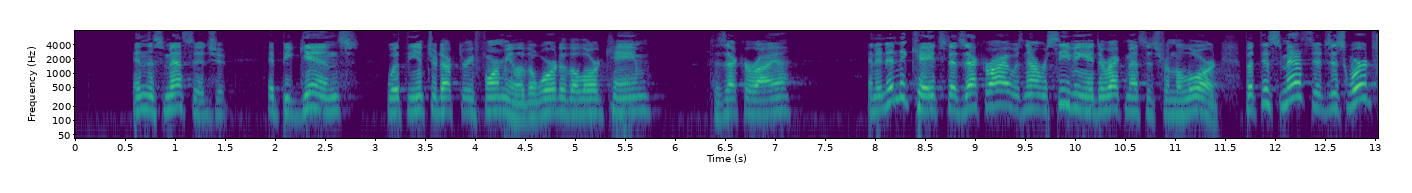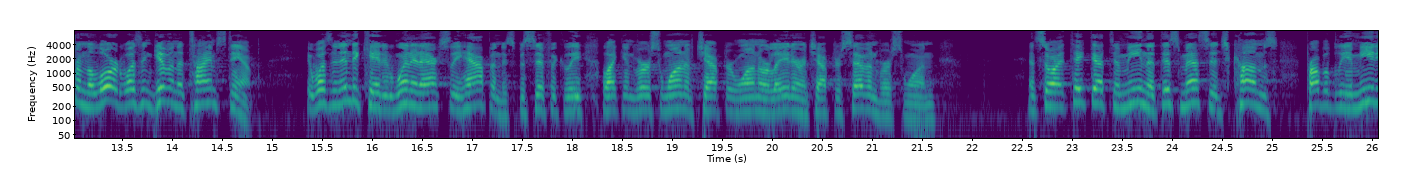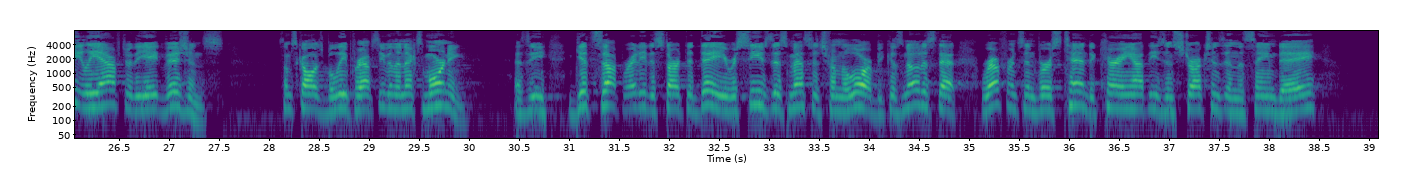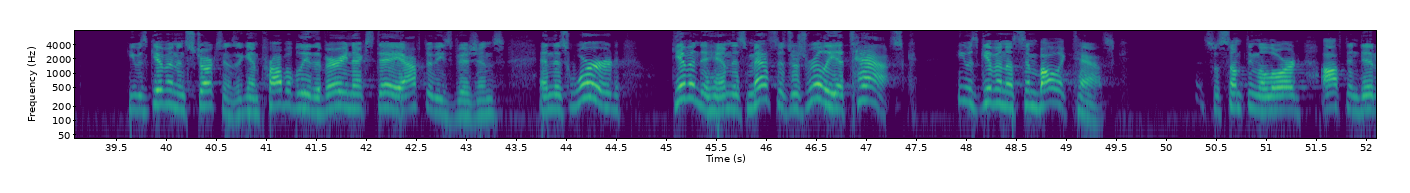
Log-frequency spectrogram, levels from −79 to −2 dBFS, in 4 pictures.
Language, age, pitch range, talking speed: English, 40-59, 150-190 Hz, 185 wpm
